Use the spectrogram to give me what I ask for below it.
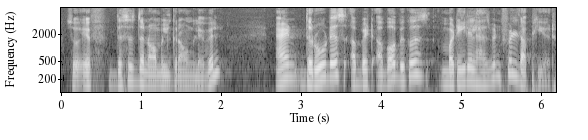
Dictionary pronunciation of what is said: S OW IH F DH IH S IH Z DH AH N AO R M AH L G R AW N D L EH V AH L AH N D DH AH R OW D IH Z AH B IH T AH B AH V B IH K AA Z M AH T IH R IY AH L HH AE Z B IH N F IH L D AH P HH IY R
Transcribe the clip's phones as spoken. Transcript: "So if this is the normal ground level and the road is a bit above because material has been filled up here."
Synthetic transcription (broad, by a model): S OW IH F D IH S IH Z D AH N AO R M AH L G R AW N D L EH V AH L AH N D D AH R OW D IH Z AH B IH T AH B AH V B IH K AA Z M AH T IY R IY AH L HH AE Z B IH N F IH L D AH P HH IY R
